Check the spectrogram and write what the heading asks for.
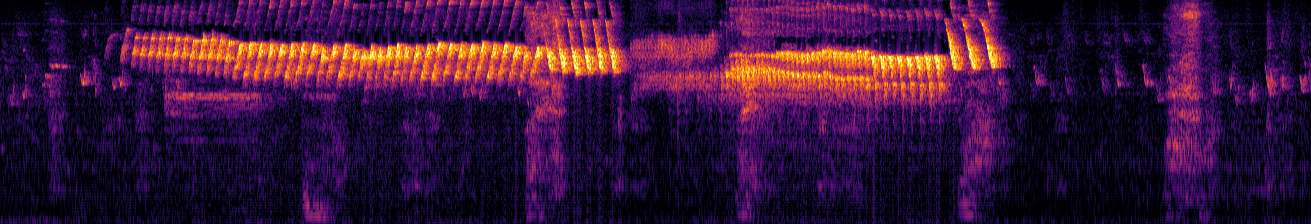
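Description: A songbird singing in long, rapid, high trills: one stretch of about six seconds, a short break, then another of about three seconds.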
